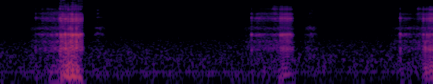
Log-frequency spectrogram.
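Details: During a long nap: loud, rough snoring bursts on breathing, three in about six seconds, with quiet pauses between.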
